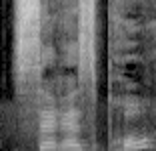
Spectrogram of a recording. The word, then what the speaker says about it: Cerespro: Vous êtes enseignante de formation, auteure et fondatrice de Cerespro, je le prononce comme il faut? Oui, exactement.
